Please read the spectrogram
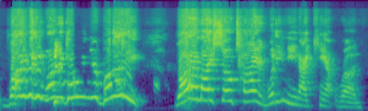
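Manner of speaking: high, whining complaint; whining demon. Acted. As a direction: whine like a worn-out demon.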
